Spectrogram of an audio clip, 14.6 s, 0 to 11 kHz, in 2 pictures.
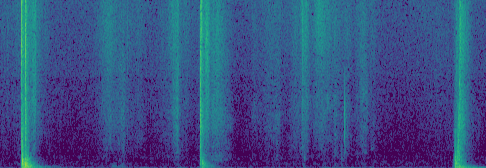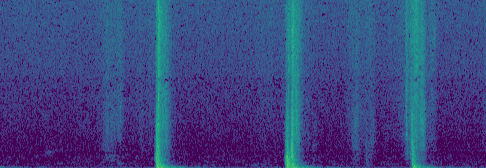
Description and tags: Various impacts of shoulder and back against a wall
Recorded with Zoom H4N pro internal stereo microphones.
